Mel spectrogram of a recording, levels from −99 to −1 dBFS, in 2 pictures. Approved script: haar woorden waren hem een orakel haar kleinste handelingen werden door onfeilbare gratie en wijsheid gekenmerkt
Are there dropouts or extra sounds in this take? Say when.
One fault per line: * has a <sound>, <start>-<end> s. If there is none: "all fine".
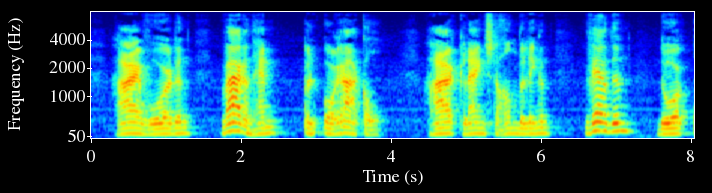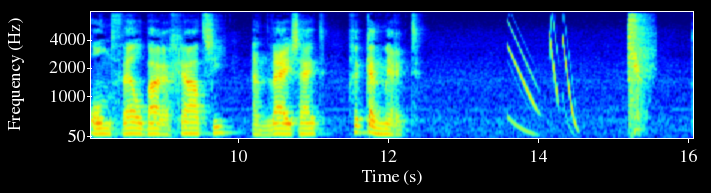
* has a chirp, 13.6-14.6 s
* has a sneeze, 15.2-15.6 s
